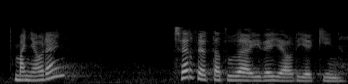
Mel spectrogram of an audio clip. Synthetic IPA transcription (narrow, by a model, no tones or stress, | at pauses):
baɲao̞ɾajn | se̞ɾɣe̞ɾt̪at̪uð̞aiðe̞jao̞ɾie̞kin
